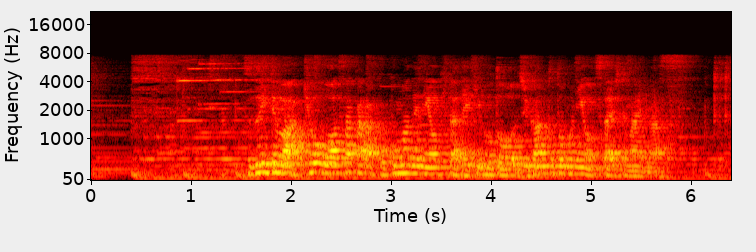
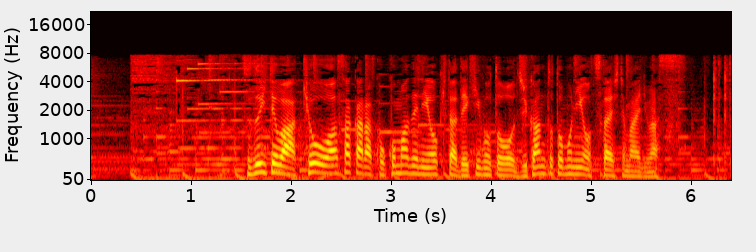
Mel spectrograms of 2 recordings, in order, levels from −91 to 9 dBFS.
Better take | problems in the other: second | room echo; dies away in 0.9 s

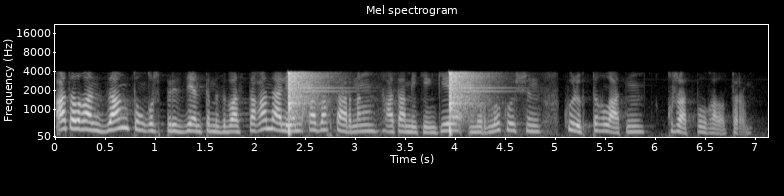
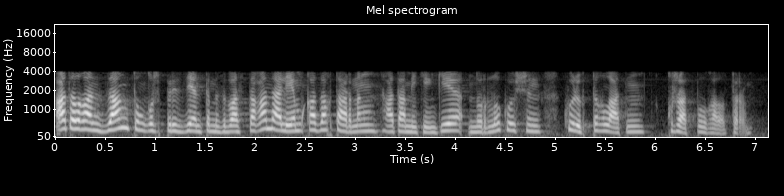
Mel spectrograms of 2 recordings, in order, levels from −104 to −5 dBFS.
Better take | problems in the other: second | background sound (Cutlery, silverware); 5 dB above the speech

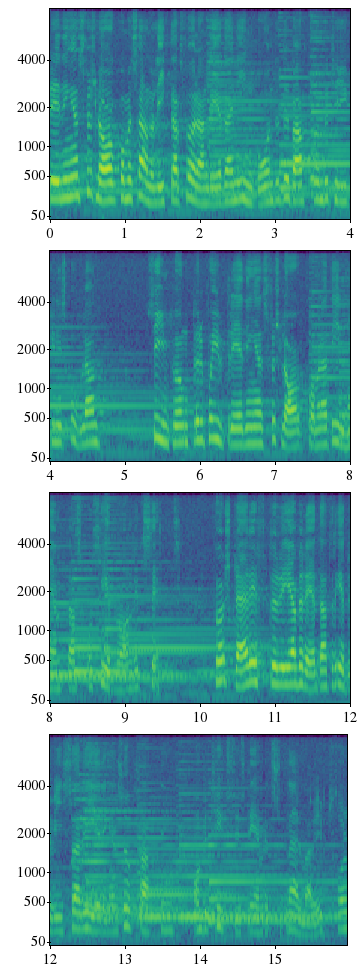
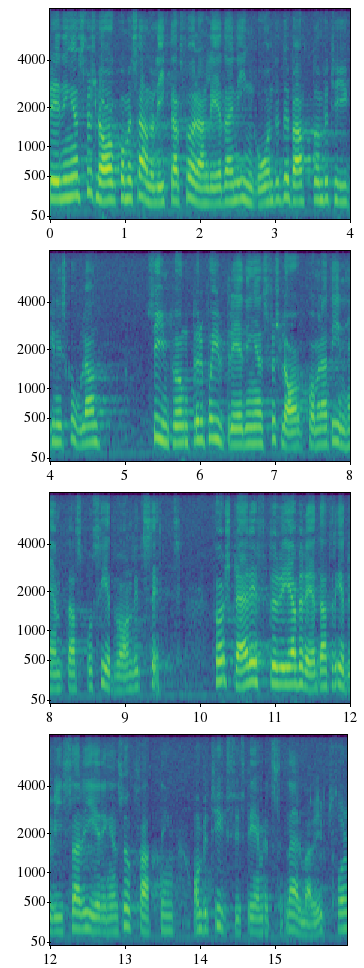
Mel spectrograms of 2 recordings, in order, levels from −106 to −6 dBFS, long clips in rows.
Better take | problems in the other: second | background sound (Harp); 8 dB below the speech

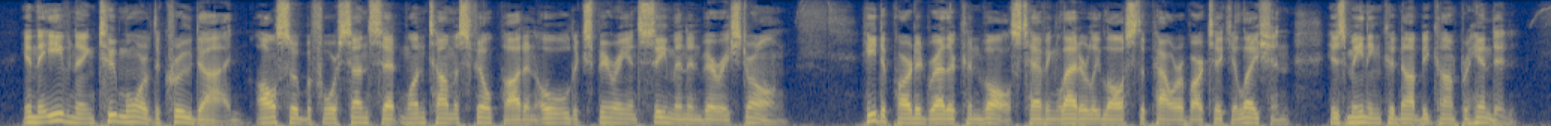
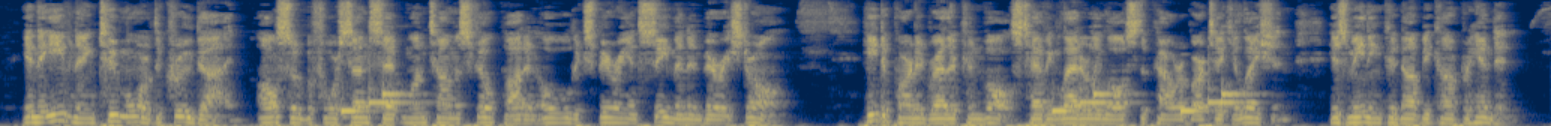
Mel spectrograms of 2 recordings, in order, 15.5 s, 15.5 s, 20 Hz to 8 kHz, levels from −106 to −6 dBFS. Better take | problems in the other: first | noise reduction (classical method WPE with log-MMSE)

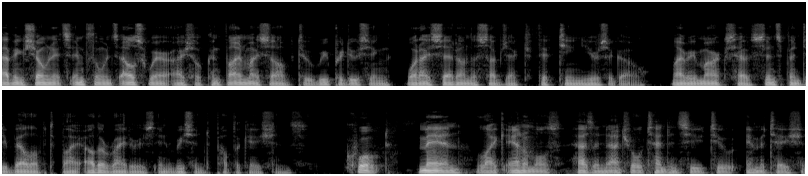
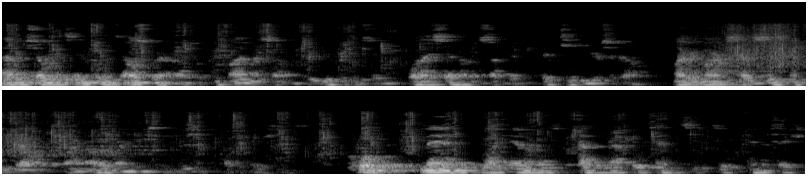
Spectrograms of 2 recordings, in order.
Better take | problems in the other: first | noise reduction (classical method WPE with log-MMSE)

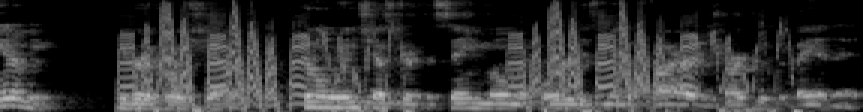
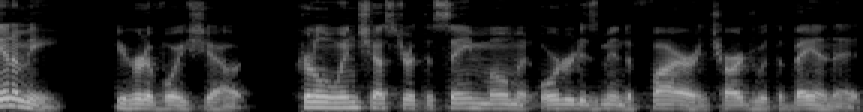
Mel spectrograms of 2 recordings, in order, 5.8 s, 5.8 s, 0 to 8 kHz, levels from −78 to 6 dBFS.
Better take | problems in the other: second | noise reduction (classical method WPE with log-MMSE)

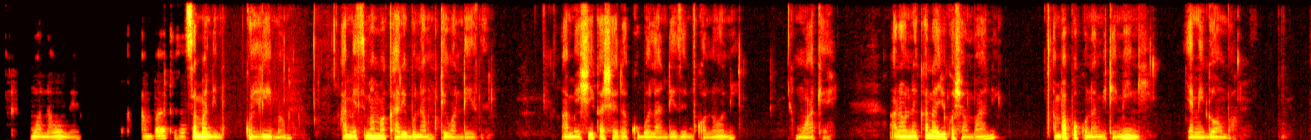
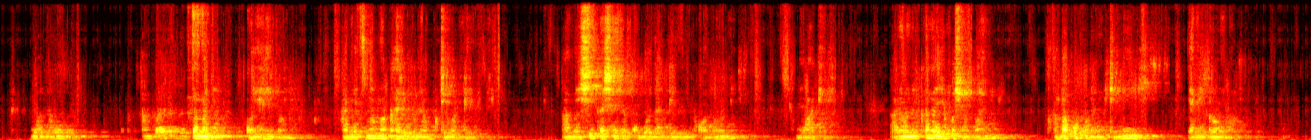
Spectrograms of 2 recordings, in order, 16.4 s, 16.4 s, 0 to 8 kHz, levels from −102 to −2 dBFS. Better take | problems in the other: first | noise reduction (neural separator model SepFormer DNS4)

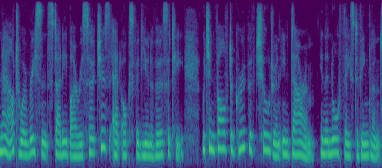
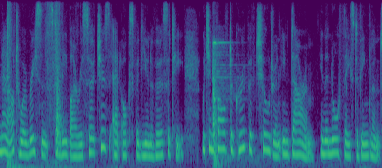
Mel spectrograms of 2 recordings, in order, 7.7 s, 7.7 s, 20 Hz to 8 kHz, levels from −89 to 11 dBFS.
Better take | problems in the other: first | background sound (Domestic sounds, home sounds + Piano); 11 dB below the speech

